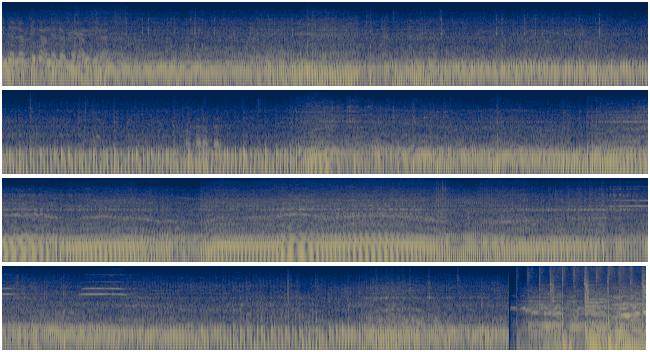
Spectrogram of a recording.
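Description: Yamaha motorcycle engine running as it is ridden over rough dirt and sand tracks, steady at first, then its pitch rising and falling repeatedly with the throttle through the middle of the stretch.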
